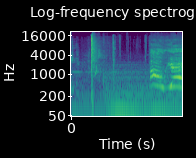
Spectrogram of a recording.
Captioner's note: slapping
